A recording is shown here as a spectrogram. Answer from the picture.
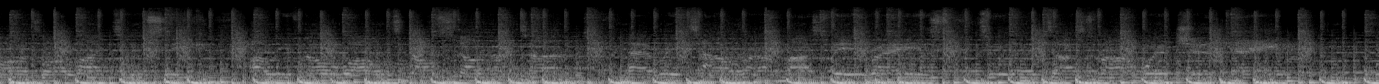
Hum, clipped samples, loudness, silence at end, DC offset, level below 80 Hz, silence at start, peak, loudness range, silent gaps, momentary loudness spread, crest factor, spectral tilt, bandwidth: none; under 0.1%; -27 LUFS; 0 s; under 0.1%; -26 dBFS; 0 s; -12 dBFS; 0 LU; none; 3 LU; 10 dB; -6 dB/octave; 15 kHz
